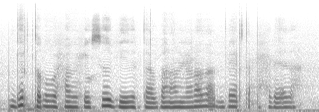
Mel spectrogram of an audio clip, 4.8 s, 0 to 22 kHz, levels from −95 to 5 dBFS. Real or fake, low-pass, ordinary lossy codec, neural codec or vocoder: fake; 19.8 kHz; none; autoencoder, 48 kHz, 32 numbers a frame, DAC-VAE, trained on Japanese speech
